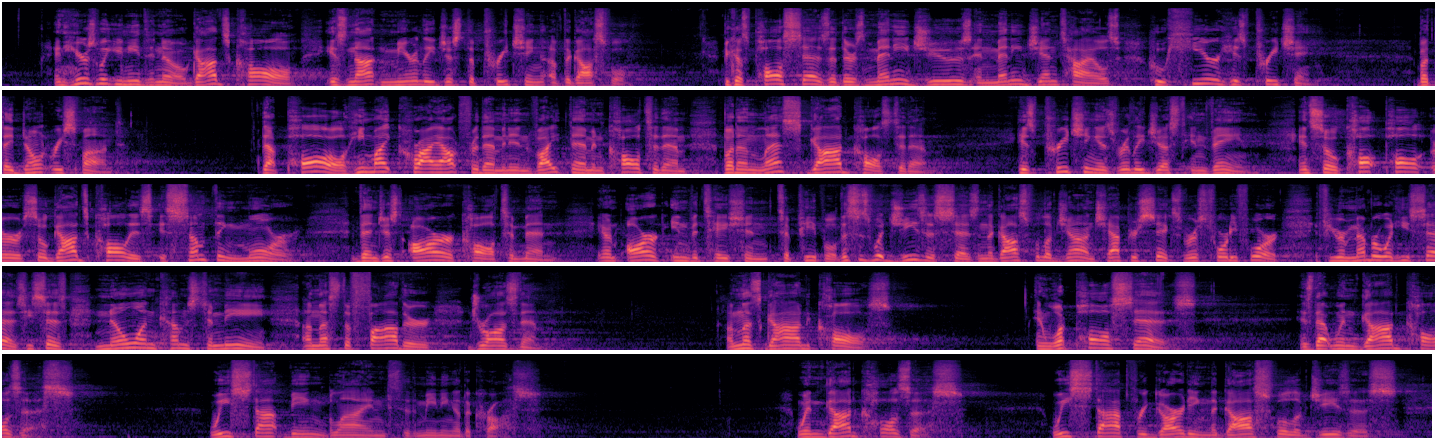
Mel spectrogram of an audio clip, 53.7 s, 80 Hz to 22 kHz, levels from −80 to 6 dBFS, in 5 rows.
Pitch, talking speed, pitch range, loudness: 155 Hz, 170 wpm, 140-170 Hz, -24 LUFS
